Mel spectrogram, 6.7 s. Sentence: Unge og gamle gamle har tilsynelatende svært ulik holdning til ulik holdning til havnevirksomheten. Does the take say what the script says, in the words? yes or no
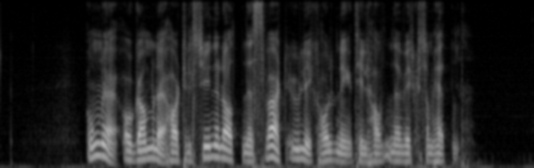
no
